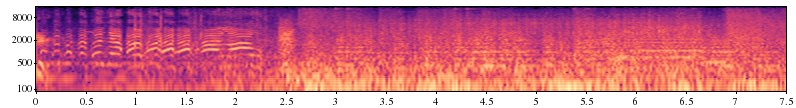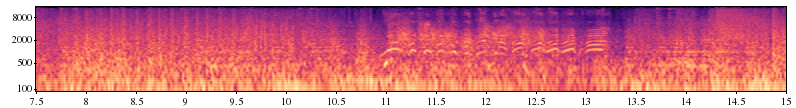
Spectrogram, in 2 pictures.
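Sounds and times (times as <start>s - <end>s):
cartoon action music: 0.0s - 15.0s
blasts and crashes: 2.5s - 8.8s.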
